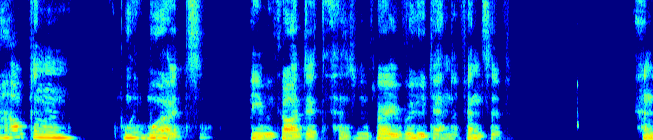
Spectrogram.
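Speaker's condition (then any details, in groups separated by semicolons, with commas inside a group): Brain injury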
